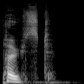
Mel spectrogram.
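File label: "post", British English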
